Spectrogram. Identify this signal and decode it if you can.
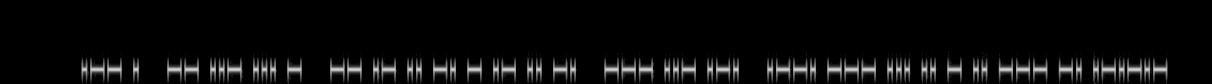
Morse code, heard as a keyed tone, about 28 wpm, 700 Hz. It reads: WE MUST MAINTAIN OUR POSITION.
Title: Sentences from Top 1000 Words - Review Part 5 - 28wpm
